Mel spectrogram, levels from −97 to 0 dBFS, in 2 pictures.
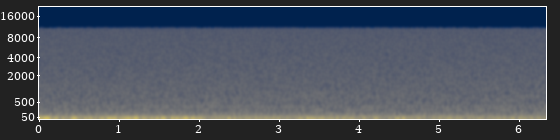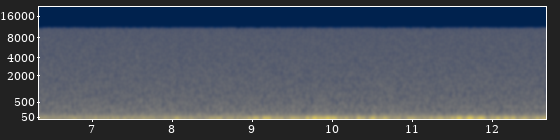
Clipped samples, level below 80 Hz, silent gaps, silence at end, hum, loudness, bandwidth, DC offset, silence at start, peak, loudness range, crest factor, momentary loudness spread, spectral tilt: under 0.1%; -42 dBFS; none; 0 s; none; -42 LUFS; 11.5 kHz; under 0.1%; 0 s; -14 dBFS; 0 LU; 14 dB; 0 LU; -3 dB/octave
